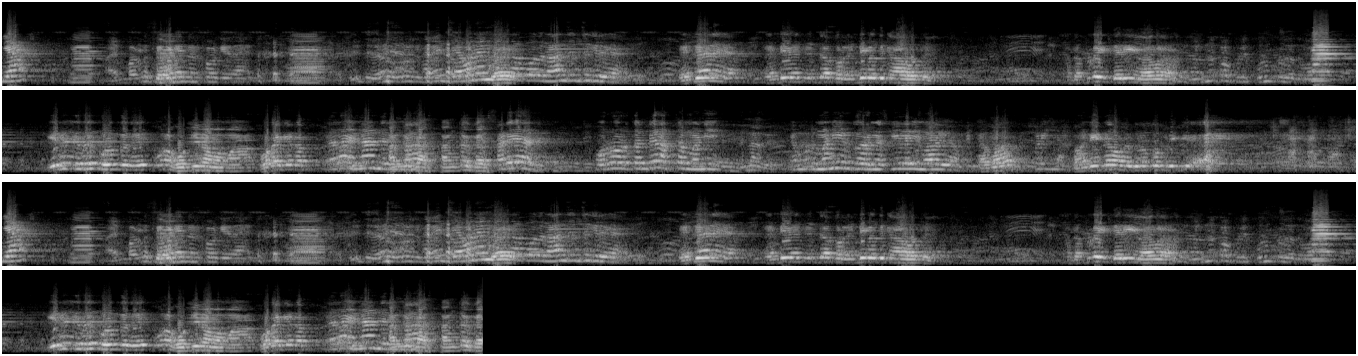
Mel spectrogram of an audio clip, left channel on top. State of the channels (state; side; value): drops out; right; at 18.4 s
